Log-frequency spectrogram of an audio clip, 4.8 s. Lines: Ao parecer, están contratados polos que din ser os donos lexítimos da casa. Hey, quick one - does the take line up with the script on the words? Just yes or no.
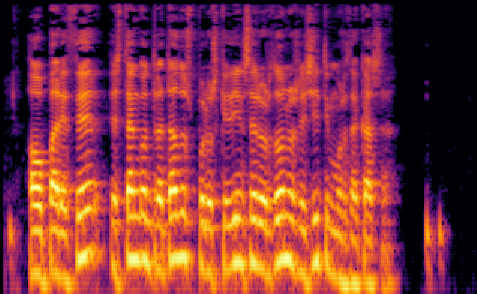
yes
